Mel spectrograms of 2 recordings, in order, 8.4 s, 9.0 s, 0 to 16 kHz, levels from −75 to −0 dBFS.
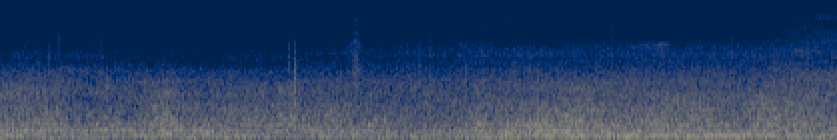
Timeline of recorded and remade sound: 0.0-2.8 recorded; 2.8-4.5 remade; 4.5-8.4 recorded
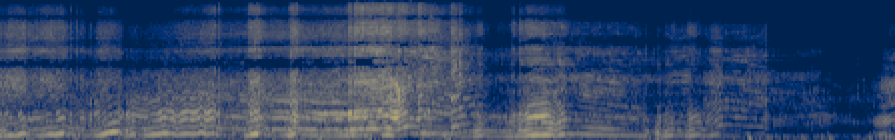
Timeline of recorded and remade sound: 0.0-2.8 recorded; 2.8-3.4 remade; 3.4-5.1 recorded; 5.1-6.4 remade; 6.4-9.0 recorded

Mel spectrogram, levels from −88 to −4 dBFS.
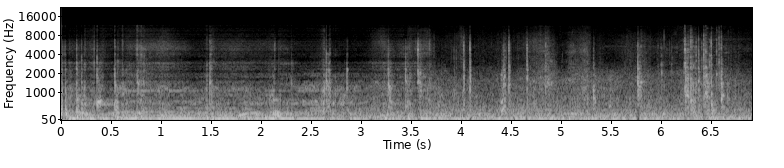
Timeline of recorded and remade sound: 0.0-3.7 remade; 3.7-6.9 recorded

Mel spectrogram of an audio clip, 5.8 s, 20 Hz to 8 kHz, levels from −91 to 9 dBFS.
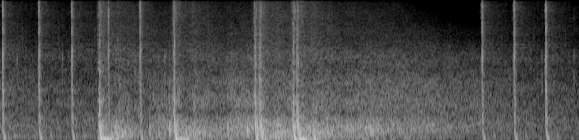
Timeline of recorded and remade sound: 0.0-5.8 recorded

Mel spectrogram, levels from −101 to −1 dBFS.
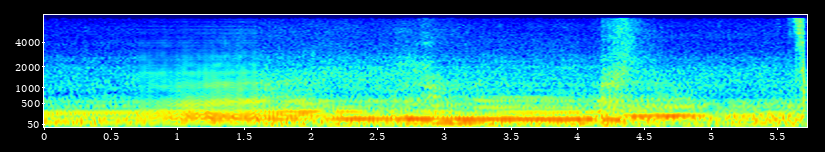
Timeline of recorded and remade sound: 0.0-0.7 recorded; 0.7-1.6 remade; 1.6-5.7 recorded

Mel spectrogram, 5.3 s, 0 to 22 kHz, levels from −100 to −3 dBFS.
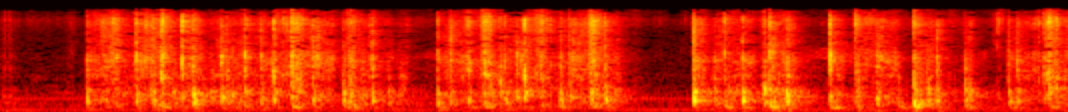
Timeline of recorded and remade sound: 0.0-5.3 recorded

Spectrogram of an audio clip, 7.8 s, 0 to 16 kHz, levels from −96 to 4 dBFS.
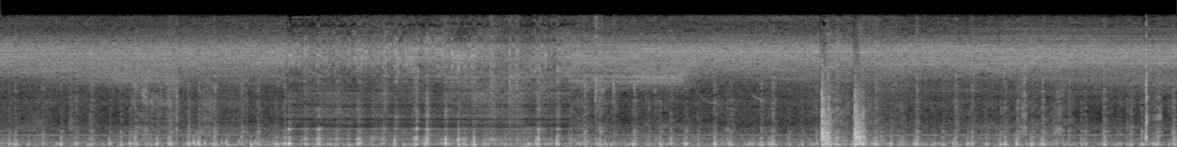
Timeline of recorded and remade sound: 0.0-1.9 recorded; 1.9-3.8 remade; 3.8-7.8 recorded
